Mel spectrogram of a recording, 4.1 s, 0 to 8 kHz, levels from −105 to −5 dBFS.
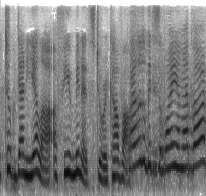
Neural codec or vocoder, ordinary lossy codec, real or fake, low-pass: codec, 24 kHz, 0.9 kbps, WavTokenizer, large speech release; AAC, 32 kbps; fake; 7.2 kHz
